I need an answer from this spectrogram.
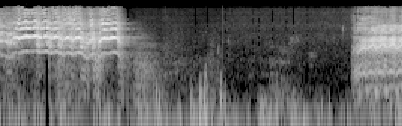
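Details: Arabian horse neighing: a loud, bright whinny with stacked high harmonics lasting about a second and a half, then quiet rustling and low thuds, and a second neigh starting near the end.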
